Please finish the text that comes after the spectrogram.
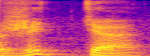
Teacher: звук ть пом'якшений і знаходиться між двома голосними и та а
